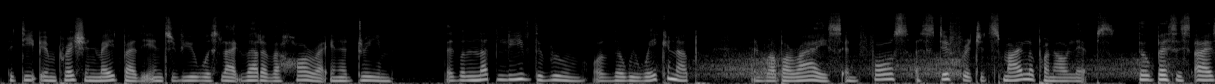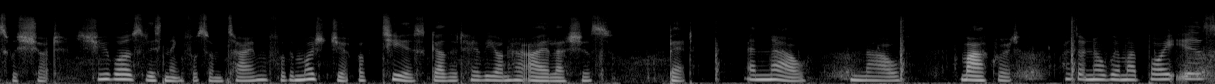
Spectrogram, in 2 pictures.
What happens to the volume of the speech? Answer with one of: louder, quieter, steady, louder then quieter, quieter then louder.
steady.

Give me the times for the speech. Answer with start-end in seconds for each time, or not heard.
0.0-24.2.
